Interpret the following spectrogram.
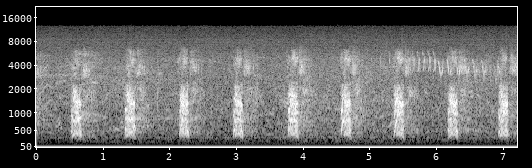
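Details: Rottweiler at a 1994 ADRK Körung breed survey giving a very regular series of nine heavy barks, one every 0.8 seconds, with quiet background voices.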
